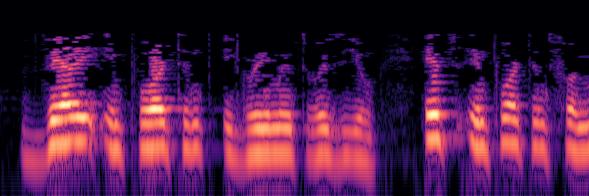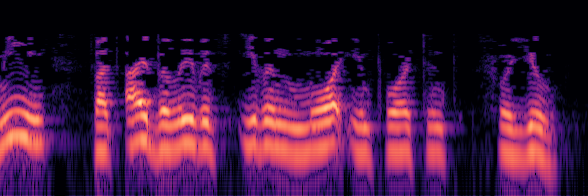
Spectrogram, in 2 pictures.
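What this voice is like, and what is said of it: Heavy Russian accent. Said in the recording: “my heavy accent ... my broken English ... my straight Russian”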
